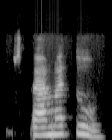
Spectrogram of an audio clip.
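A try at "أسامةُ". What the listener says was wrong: Ya, boleh. Ya, bagus.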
